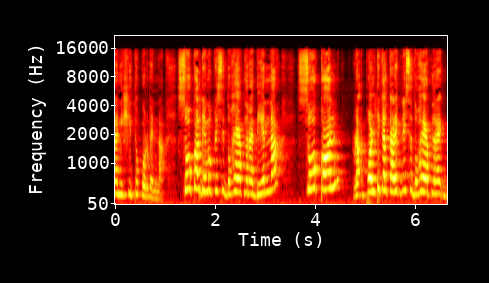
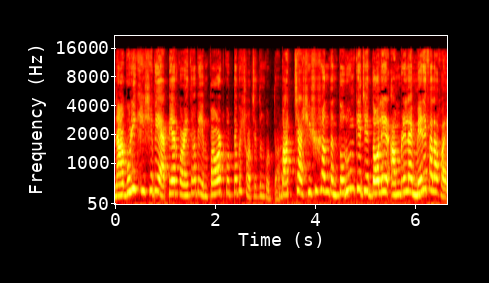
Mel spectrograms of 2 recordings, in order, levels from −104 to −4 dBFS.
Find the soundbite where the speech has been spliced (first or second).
second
